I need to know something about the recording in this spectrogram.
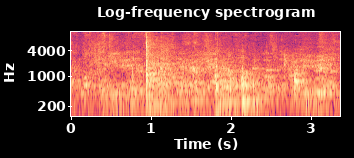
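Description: Pool balls knock together with a clack.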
